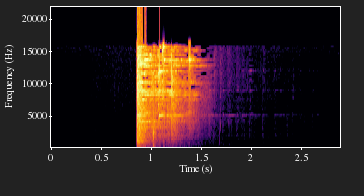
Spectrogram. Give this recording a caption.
Glass Smash, Bottle, F
Raw audio of dropping a glass bottle on a tiled floor.
An example of how you might credit is by putting this in the description/credits:
The sound was recorded using a "H1 Zoom V2 recorder" on 19th April 2016.
Smash, Smashing, Tile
